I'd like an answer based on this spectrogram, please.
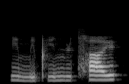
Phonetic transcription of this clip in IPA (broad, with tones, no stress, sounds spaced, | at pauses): i˥˩ m ḭ˨˩ pʰ i˧˥ n̪ y˧˥ t͡sʰ a˥ ɪ̯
